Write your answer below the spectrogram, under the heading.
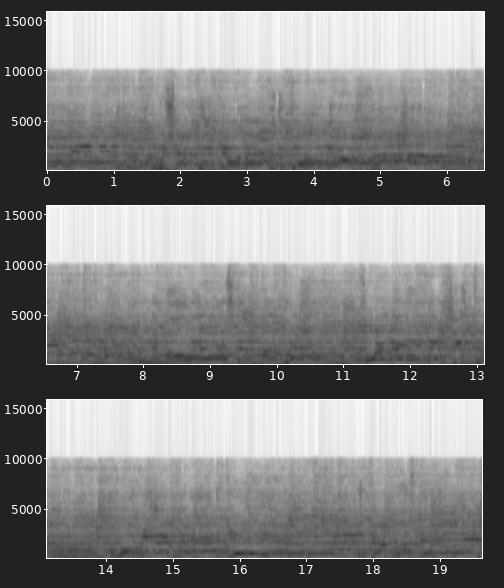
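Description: Live Christian rock band playing in an arena, a man singing lead over electric and acoustic guitars, keyboards and drums.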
